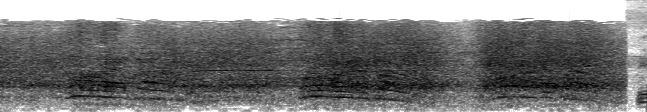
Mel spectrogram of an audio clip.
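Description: A rock song on a lo-fi film soundtrack: a male singer's long phrases falling in pitch about every two seconds over a dense, hissy band backing.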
